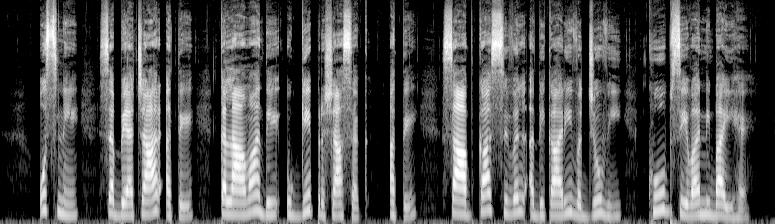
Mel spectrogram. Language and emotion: Punjabi, neutral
